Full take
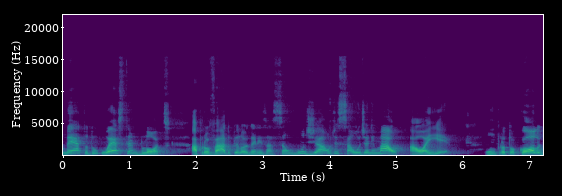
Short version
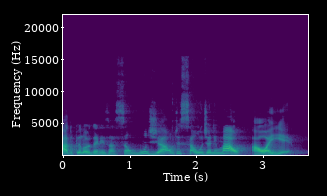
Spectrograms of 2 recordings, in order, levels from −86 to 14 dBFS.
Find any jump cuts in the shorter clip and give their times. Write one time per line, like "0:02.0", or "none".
none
